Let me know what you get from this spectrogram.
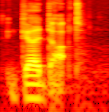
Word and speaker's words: Gadot: The correct pronunciation of her name is Gadot. G-U-H.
